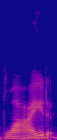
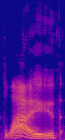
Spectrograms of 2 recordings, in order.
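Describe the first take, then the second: First: The name ends with a d sound. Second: The name ends with a th sound. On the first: The speaker calls it wrong. "eventually I learned it was Blide" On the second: The speaker calls it right. "it's Blythe. I just didn't realize that a double D means t"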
